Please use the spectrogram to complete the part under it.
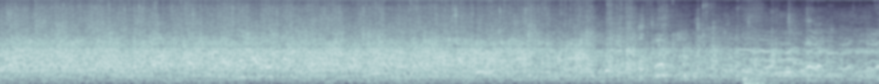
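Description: An audience claps hands.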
